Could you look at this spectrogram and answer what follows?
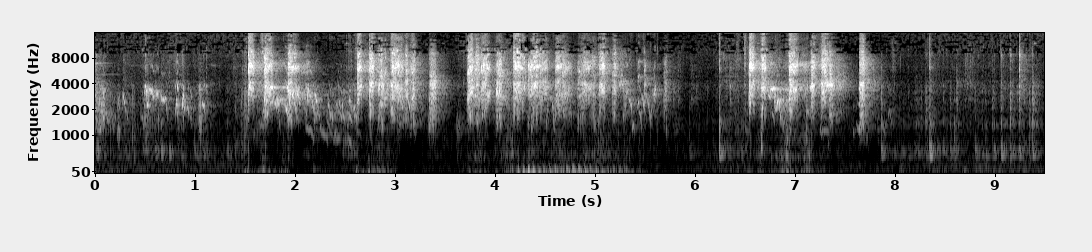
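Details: Pet budgies chirping in bursts of buzzy, high chatter and squawks, several outbursts over steady low background hum.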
